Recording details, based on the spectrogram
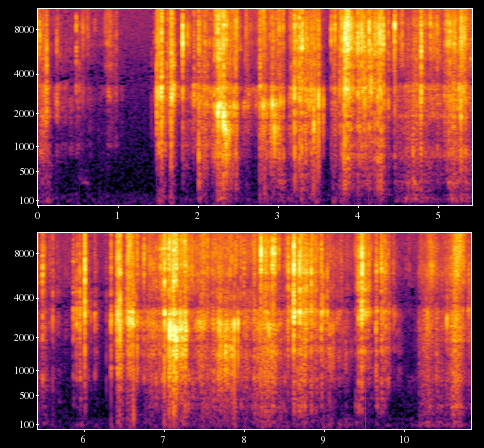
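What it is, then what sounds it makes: Dry soap sheets crushed into flakes. Thin, ridged sheets of dry pink soap are crushed into flakes between fingers. The result is dense, dry, bright crackling and crunching in bursts separated by brief pauses.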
